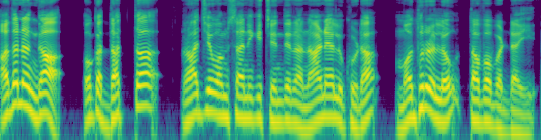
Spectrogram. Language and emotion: Telugu, neutral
